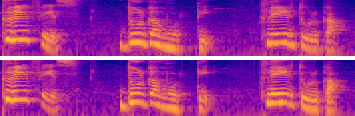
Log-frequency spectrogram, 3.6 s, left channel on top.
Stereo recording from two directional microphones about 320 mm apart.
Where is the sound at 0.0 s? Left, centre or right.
Right.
